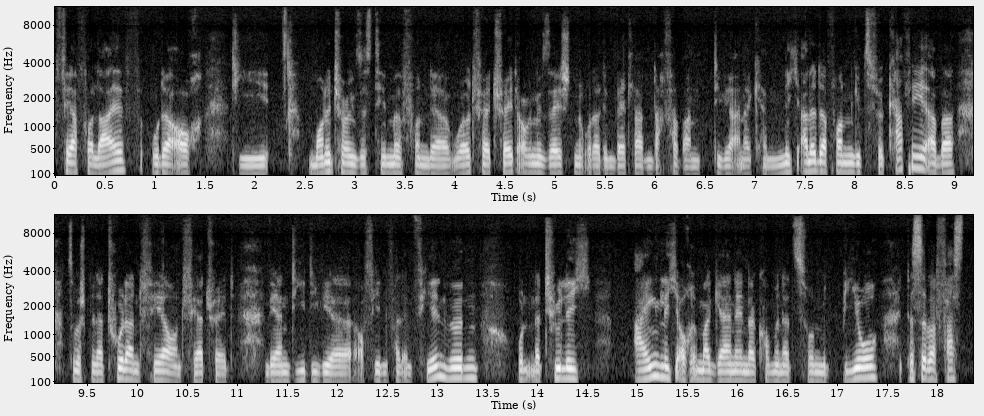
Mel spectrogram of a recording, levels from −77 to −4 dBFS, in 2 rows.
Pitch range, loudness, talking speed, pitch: 115-135 Hz, -18 LUFS, 185 wpm, 120 Hz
